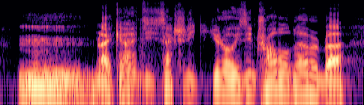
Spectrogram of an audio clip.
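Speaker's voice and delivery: growling voice with a drawn-out "mm". Explaining a commentator's habit to viewers: imitating Pig's growling commentary. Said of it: "he has these habits of growling".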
